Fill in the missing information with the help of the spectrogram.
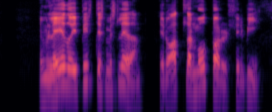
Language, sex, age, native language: Icelandic, male, 20-29, Icelandic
